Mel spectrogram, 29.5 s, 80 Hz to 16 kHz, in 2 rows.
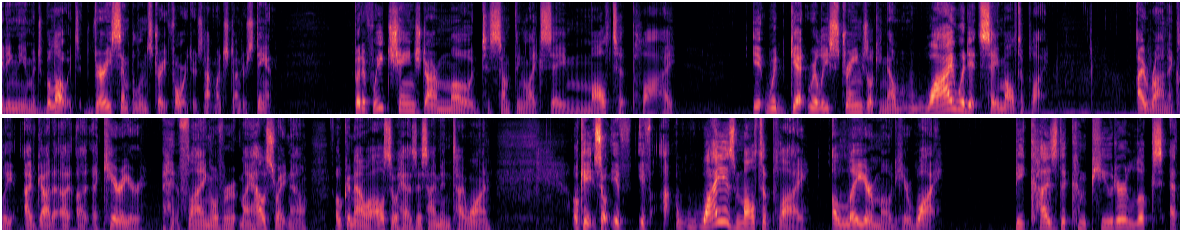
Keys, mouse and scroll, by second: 0.0 middle click, 0.5 middle click, 4.4 click.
